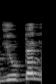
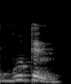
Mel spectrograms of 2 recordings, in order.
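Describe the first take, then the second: First: GLUTEN said as "gyoo-ten", with a y-glide; mispronounced guten. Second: GLUTEN said as "goo-ten", pure long oo; softer GLUTEN as "GOO-ten", no y-glide; correct guten pronunciation. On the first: Teacher showing learners the mistake in guten, GLUTEN as "gyoo-ten". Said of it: "It is not gluten". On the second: Teacher correcting learners' German, GLUTEN as a clean "goo-ten". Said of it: "it is gluten". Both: Shown as a demonstration.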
